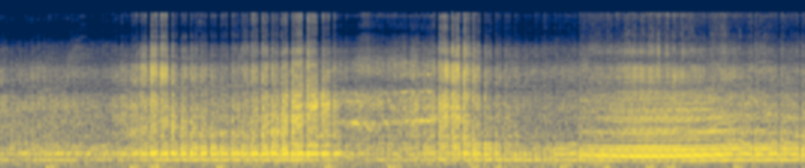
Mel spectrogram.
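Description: Car engine revving and held at high revs, with rushes of noise a couple of seconds in and again about six seconds in. Its pitch swings about eight seconds in.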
